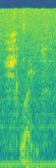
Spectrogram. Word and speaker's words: Schleich: check out schleich and keep pronouncing it differently like it's it's german schleich yeah so um yeah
